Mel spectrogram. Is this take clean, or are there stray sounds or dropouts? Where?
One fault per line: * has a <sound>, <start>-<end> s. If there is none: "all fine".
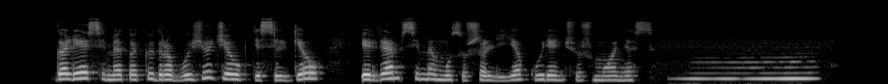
* has a squeak, 6.7-8.2 s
